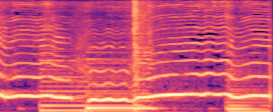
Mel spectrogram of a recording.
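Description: Man singing a wordless, wavering melody in two long held notes, over strummed acoustic guitar chords, with a fresh strum about a second in.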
